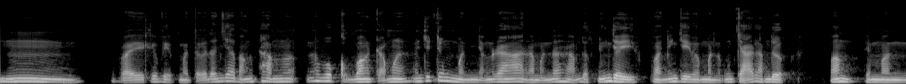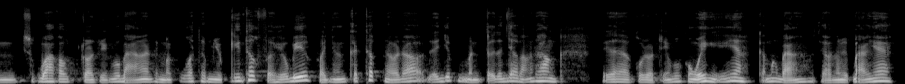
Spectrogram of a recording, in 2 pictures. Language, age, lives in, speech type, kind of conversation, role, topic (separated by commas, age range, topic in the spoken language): Vietnamese, 20-24, Vietnam, read, expert-assistant, asker, Các bước tự đánh giá bản thân sau mỗi kỳ học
